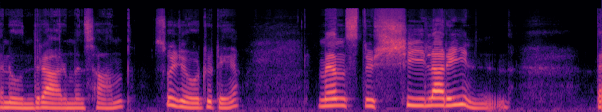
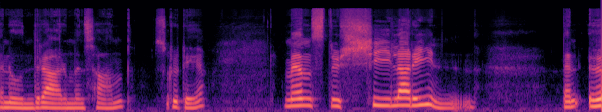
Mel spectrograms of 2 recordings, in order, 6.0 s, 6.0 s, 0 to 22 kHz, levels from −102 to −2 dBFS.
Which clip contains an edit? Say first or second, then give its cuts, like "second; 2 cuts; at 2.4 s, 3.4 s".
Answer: second; 1 cut; at 1.7 s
